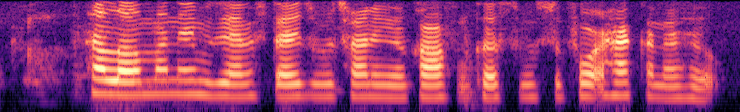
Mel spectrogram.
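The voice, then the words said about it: Talking very fast. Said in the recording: “You're talking really fast.”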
